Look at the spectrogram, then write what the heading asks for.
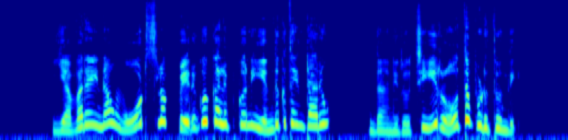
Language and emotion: Telugu, disgusted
